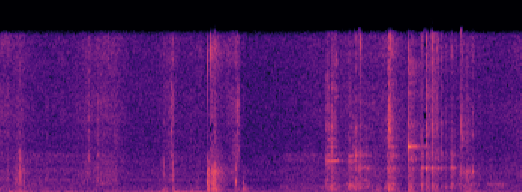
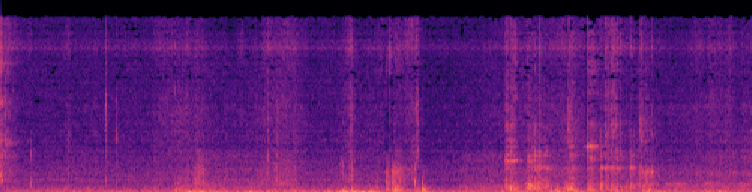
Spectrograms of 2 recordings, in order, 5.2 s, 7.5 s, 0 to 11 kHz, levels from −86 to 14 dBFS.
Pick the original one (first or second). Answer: first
